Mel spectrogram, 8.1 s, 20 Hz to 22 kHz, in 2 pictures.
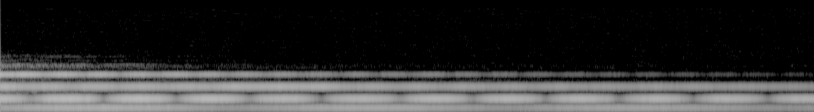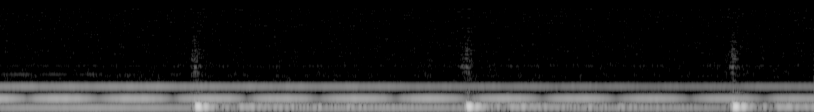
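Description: A bell struck once, its tone ringing on with several overtones and slowly fading. From about five seconds in, three short knocks come at an even pace, about 1.4 seconds apart.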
